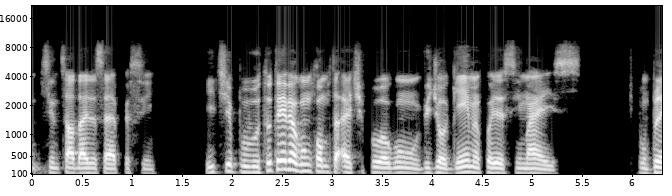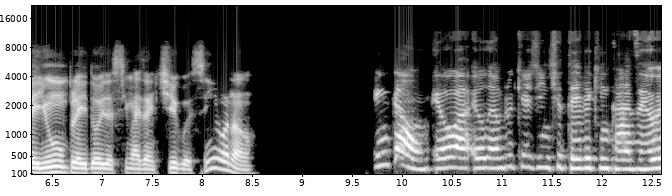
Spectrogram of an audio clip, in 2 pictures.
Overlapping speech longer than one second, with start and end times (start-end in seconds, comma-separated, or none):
none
